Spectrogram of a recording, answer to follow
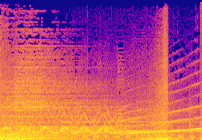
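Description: An emergency vehicle siren sweeping quickly up and down in pitch, then switching to a slow rising wail near the end.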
